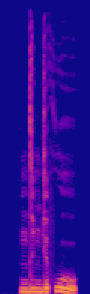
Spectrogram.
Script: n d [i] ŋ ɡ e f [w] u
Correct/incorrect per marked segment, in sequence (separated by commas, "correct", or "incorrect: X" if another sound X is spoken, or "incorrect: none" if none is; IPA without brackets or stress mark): correct, correct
